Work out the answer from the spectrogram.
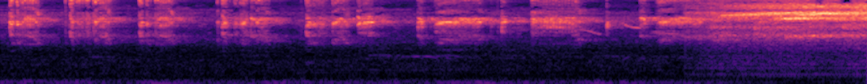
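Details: Swiftlets flying around the roof of an eleven-month-old bird's nest house on a swiftlet farm in Cambodia give high, dry chattering chirps in quick broken bursts, ending in a thin, steady high-pitched trill.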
